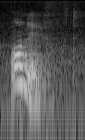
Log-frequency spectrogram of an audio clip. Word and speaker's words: honest: But the word honest. Honest is spelt with an H, but we don't pronounce the H.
